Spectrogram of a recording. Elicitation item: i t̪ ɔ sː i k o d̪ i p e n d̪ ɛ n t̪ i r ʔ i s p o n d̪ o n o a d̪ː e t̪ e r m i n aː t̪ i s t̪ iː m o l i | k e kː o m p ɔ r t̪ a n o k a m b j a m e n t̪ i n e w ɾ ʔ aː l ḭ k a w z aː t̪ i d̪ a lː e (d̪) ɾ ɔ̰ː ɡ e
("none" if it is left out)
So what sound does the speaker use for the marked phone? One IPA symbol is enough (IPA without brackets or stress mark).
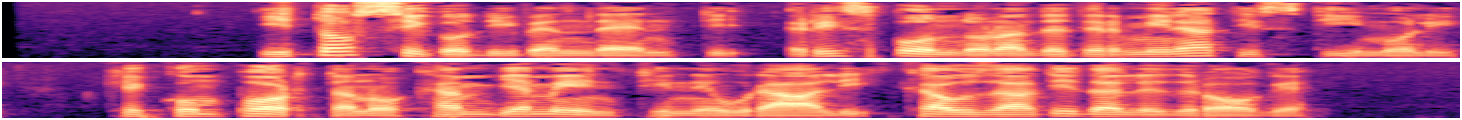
d̪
